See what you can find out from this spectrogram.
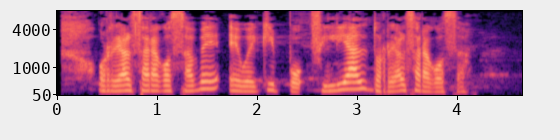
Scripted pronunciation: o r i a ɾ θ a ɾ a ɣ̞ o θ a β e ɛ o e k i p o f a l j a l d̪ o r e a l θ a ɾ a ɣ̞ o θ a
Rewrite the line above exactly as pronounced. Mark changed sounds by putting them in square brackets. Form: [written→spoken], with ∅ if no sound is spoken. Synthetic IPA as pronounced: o r [i→e] a [ɾ→l] θ a ɾ a ɣ̞ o θ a β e ɛ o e k i p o f [a→i] l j a l d̪ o r e a l θ a ɾ a ɣ̞ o θ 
